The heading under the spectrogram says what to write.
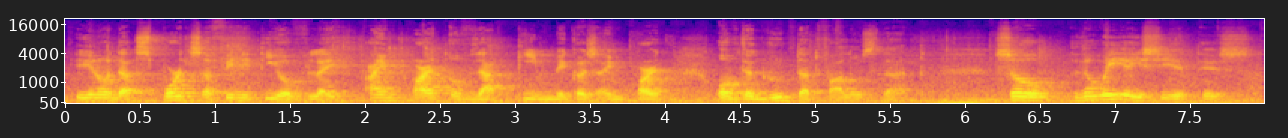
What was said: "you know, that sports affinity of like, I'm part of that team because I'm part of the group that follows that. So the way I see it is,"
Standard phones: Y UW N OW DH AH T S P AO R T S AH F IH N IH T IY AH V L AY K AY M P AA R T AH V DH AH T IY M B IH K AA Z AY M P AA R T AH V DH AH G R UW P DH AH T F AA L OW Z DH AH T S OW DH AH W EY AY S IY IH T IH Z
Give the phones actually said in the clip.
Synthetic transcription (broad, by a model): Y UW N OW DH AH T S P AO R T S AH F IH N IH T IY AH V L AY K AY M P AA R T AH V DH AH T IY M B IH K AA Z AY M P AA R T AH V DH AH G R UW P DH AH T F AA L OW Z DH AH T S OW DH AH W EY AY S IY IH T IH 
